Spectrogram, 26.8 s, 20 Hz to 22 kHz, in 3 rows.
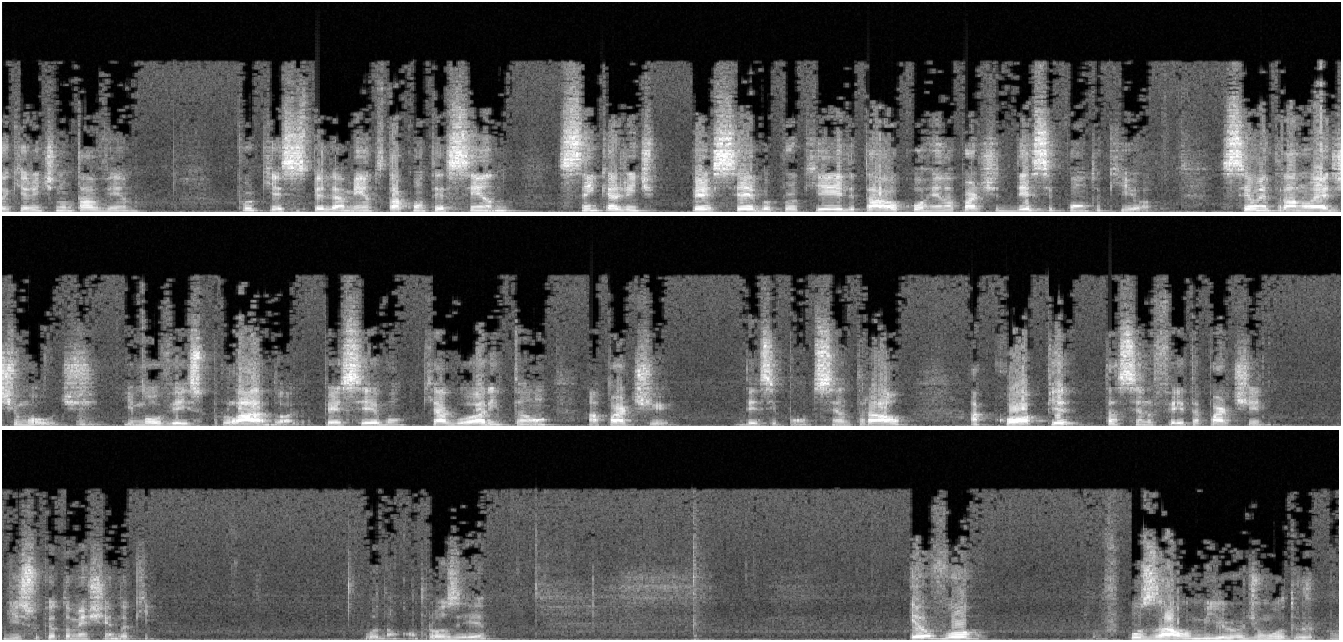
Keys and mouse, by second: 1.5 shift+middle click, 2.1 ctrl+middle click, 8.8 Tab, 9.8 g, 17.1 g, 20.9 ctrl+z, 22.4 Tab, 23.0 ctrl+middle click, 23.7 shift+middle click, 24.6 ctrl+middle click.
